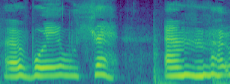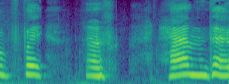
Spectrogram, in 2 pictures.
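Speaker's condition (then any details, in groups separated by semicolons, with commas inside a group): Cerebral palsy; from birth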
